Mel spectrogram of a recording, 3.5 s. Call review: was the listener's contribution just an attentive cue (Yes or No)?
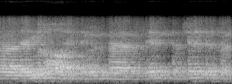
No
